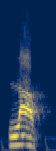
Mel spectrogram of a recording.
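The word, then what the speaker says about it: laugh: है फ पढ़ना है let's see some example लाफ टफ कफ एंड रफ चारों स्पेलिंग देखिए लाफ टफ कफ रफ ये सा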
